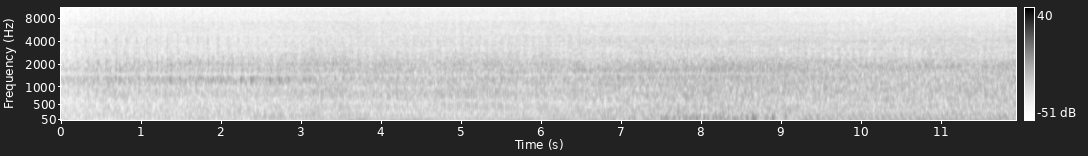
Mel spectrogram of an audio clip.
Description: The noise is high pitched, sometimes you can hear it faintly at idle, but mostly is very audible somewhere between 1800 and 2000rpm.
